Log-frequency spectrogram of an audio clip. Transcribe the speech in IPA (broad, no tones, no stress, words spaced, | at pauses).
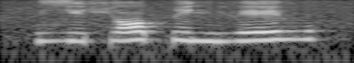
zʲoçɔ pinʲvev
